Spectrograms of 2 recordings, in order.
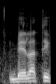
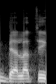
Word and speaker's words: বিলাতি: পানি ভারতের দানা পানি বেলাতি ঘোরার জন্য বা বেলা জন্য উপযোগী হয় না বেলাতি বলা হয় আবার বিলাতিও বলে তবে আমার কাছে মনে হয় বিলাতি বলাটাই ভালো হবে এরপর দেখুন লেখা রয়েছে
